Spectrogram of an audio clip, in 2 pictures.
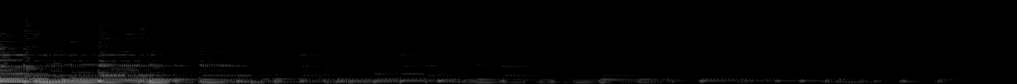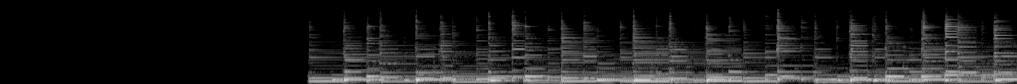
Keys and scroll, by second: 0.5 super+Right, 0.9 shift+super+Left, 1.1 super+c, 1.4 super+v, 1.5 super+v, 6.2 super+Left, 7.3 shift+super+Right, 8.4 super+x, 8.7 super+Right, 9.0 super+v, 9.9 super+s.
